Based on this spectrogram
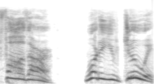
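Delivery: very high, wild, swooping cave-dweller yell. Game narrator voicing a cave dweller calling out to its father: cave dweller yelling. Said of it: "You hear this cave dweller yell".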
